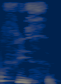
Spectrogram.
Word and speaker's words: fils: au pluriel qu'au singulier mais le S final est prononcé deuxième faute le mot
